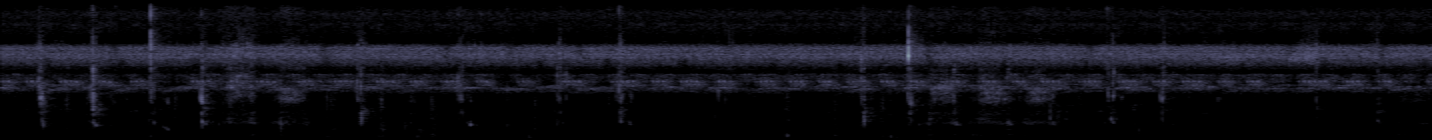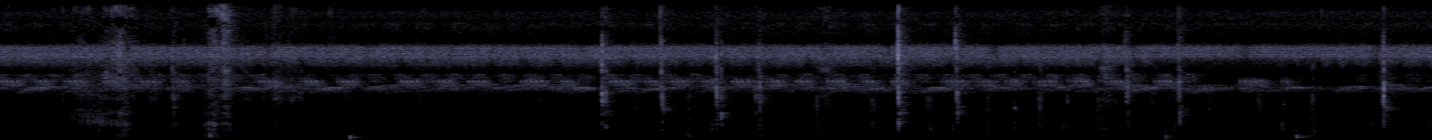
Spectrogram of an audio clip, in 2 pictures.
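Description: Close-up eating sounds of a person chewing pork ear and rice: many short sharp clicks and crunches, over a steady high chirring of insects.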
